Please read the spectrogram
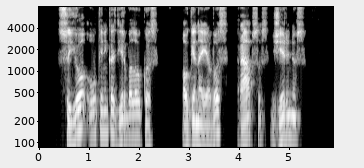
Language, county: Lithuanian, Kaunas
